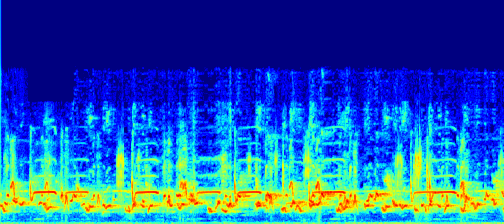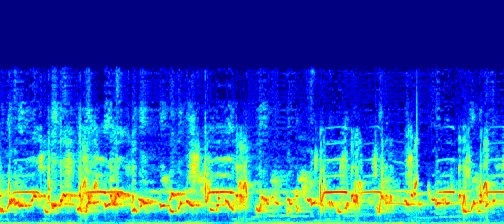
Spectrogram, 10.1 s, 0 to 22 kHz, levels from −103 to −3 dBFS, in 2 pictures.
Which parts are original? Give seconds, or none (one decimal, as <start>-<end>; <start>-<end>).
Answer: 0.0-1.6; 2.3-5.3; 8.0-10.1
